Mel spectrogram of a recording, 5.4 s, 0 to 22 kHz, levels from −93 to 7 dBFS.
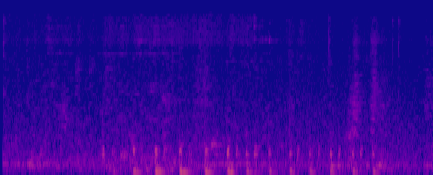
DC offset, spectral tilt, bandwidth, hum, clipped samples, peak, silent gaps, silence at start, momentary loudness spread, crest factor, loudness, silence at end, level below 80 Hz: under 0.1%; -4.5 dB/octave; 16.5 kHz; none; under 0.1%; -42 dBFS; none; 0 s; 8 LU; 20 dB; -63 LUFS; 0 s; -66 dBFS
